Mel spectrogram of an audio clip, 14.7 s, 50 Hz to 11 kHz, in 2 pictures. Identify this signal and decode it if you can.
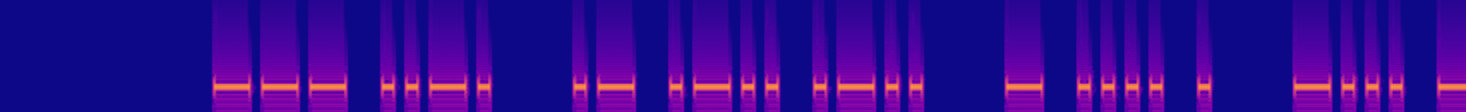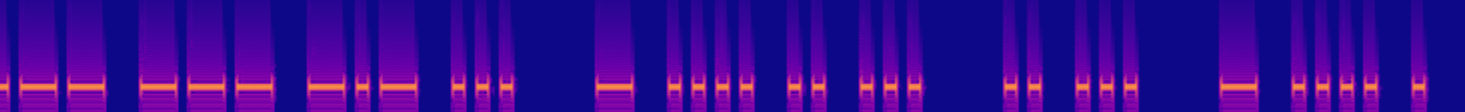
Morse code, heard as a keyed tone, about 20 wpm, 700 Hz. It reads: OF ALL THE BOOKS THIS IS THE
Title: Sentences with 3-Word Phrases - Spoken Beginning - 20wpm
